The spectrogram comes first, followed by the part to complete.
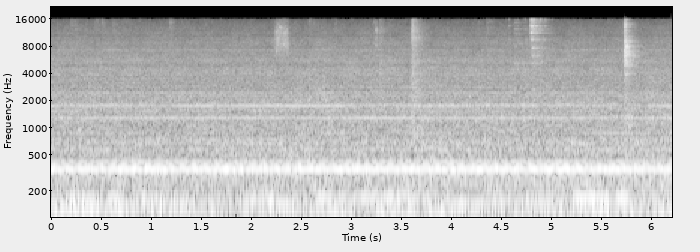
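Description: Steady equipment hum with one constant low tone, and a few faint, sharp ticks spread through it as the AMSCO Eagle autoclave's manual door handwheel is turned to lock the door.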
